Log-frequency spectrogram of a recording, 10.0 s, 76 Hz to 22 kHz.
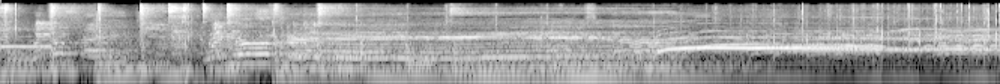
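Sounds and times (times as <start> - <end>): audience whooping and cheering: 0.0 - 0.7, 6.4 - 10.0.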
